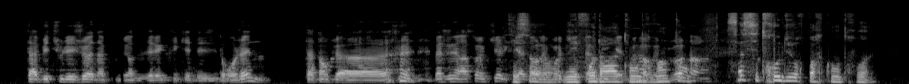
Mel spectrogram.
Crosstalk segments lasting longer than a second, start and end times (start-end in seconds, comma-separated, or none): 5.1-7.1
